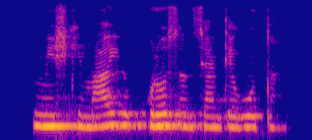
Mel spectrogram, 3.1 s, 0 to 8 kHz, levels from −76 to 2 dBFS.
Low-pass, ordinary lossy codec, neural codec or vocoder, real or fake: 7.2 kHz; Opus, 32 kbps; none; real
